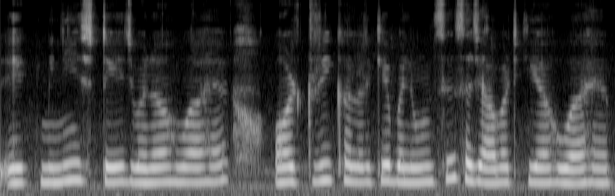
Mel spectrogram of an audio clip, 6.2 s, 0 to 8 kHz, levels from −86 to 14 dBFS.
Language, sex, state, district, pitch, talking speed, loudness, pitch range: Hindi, female, Jharkhand, Palamu, 225 Hz, 155 wpm, -14 LUFS, 220-235 Hz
